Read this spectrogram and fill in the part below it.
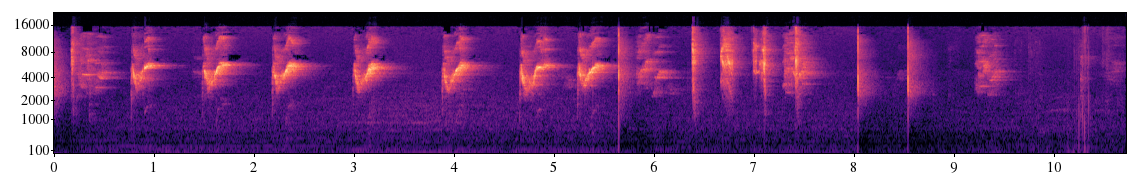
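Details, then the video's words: Long-tailed shrike reproducing lovebird calls: short, high, upward-flicking chirps repeated about every 0.8 seconds, then quicker, scratchy notes and sharp clicks that follow more irregularly. "Burung cendet gacor‼bongkar isian lovebird"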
